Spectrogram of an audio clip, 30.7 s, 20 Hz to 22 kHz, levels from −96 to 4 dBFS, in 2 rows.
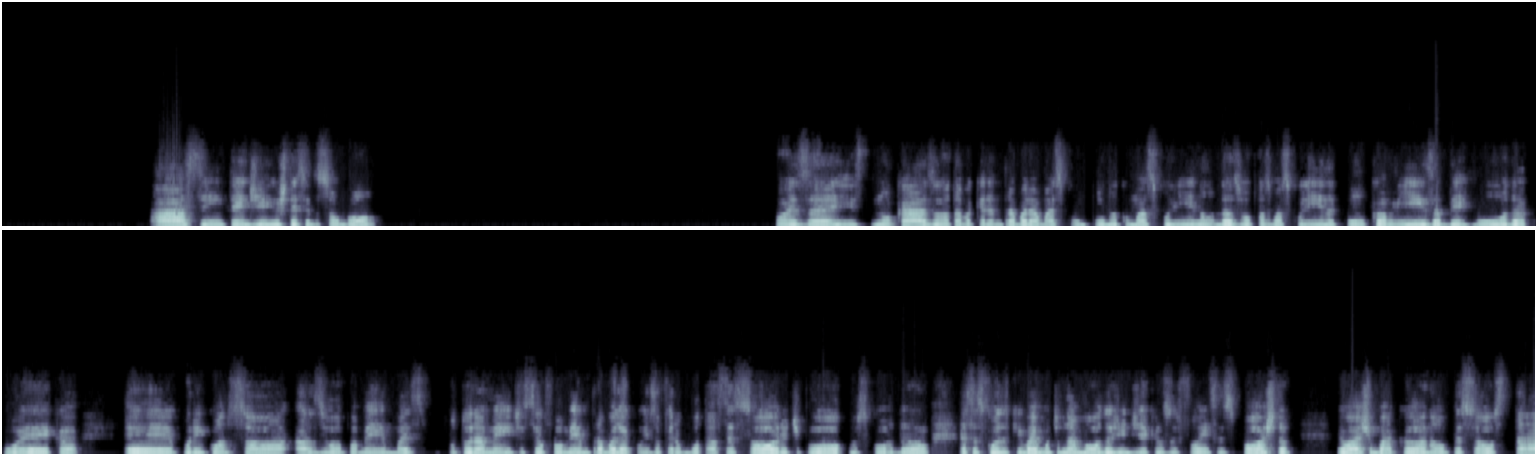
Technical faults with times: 14.34 gap between chunks
24.35 gap between chunks

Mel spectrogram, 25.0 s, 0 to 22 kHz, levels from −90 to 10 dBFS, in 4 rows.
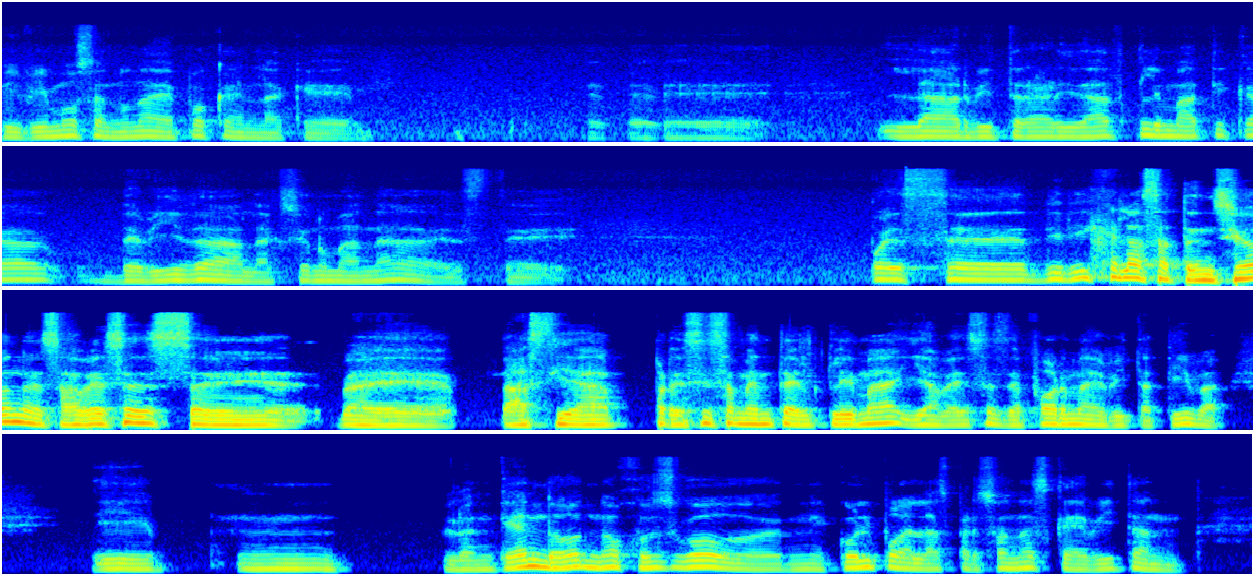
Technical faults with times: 11.49-18.69 automatic gain falling
12.55-13.56 automatic gain rising

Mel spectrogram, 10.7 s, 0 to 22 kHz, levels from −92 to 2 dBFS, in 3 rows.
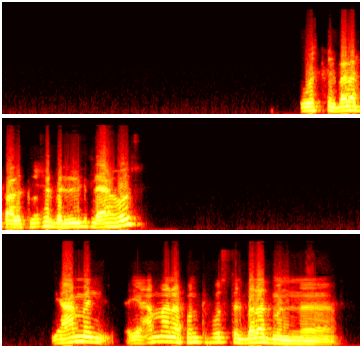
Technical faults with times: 3.03-4.84 hard clipping
7.76-8.03 hard clipping
8.51-8.92 hard clipping
9.32-10.29 hard clipping

